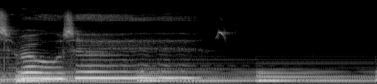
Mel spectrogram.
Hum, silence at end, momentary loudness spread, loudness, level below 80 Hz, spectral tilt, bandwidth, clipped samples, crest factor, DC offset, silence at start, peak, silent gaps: none; 0 s; 15 LU; -18 LUFS; -56 dBFS; -7 dB/octave; 12 kHz; under 0.1%; 16 dB; under 0.1%; 0 s; -4 dBFS; none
